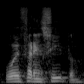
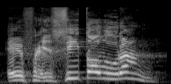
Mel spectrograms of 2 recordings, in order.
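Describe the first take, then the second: First: Said in the usual way. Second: Mother's warning, full name called out slow, high and loud; stern full name. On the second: Retold or imitated. Mother switches to a warning tone, stern full name. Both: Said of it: "Lucy cambió el tono".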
